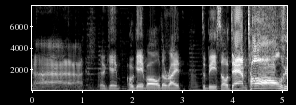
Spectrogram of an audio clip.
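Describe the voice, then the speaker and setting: In a put-on character voice, a man talks at a very slow pace with a medium pitch. Faint music plays in the background. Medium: read story. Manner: snarky.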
